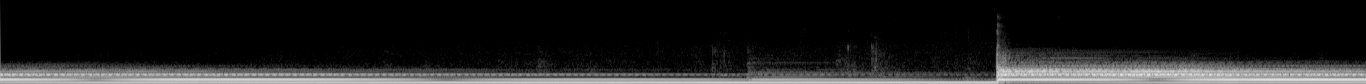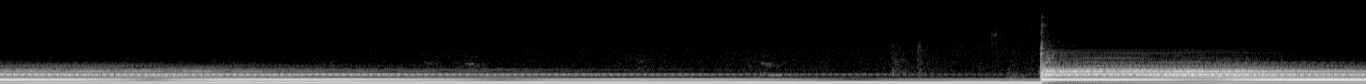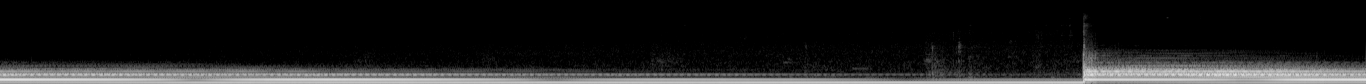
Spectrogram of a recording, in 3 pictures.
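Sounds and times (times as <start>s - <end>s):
large bronze bell booming: 0.0s - 23.2s, 23.9s - 40.9s.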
